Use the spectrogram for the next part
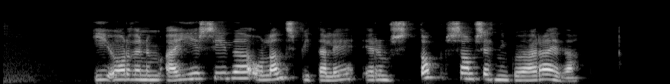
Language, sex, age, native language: Icelandic, female, 50-59, Icelandic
